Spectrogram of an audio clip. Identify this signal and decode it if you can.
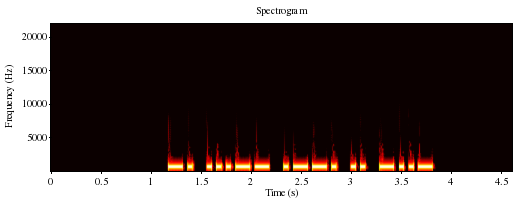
Morse code, heard as a keyed tone, about 25 wpm, 700 Hz. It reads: N3PIX
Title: USA Call Signs - 5 Characters - 4x Character Spacing - 25wpm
